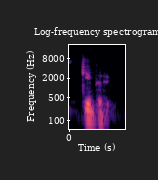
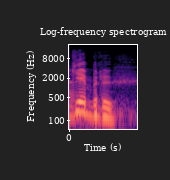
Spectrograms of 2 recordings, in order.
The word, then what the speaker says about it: Gebru: c'est l'article de Timnit gubru puis finalement gbru je pense c'est comme ça qu' faut le prononcer là je pense pas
